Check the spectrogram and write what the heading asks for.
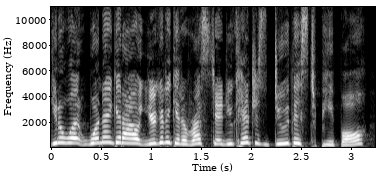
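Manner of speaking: angry threat. Retold or imitated. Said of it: "he gets angry and he's like".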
